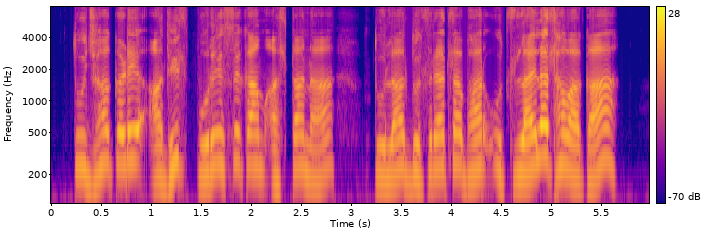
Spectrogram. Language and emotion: Marathi, surprised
